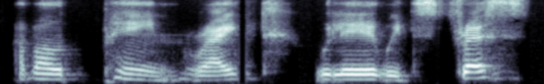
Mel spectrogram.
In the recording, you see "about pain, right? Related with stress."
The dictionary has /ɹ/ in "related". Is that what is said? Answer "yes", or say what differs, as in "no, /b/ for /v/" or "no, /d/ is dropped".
no, /w/ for /ɹ/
